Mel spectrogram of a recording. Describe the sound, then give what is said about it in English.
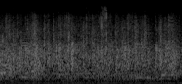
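An audience claps their hands together, a dense, steady wash of overlapping claps that holds at an even, fairly loud level throughout, with no voices standing out. “Come on, clap your hands and receive that right now.”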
